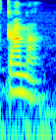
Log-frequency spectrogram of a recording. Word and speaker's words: Ghana: If you say it with a Ghanaian accent, I feel like it's Ghana. Like, so when I say Ghana, I say I'm Ghanaian. Like, I don't say I'm Ghana.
